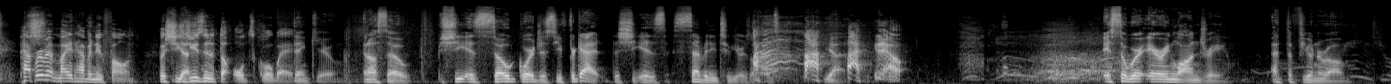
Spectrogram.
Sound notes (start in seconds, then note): 9.5 mourners gasp loudly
